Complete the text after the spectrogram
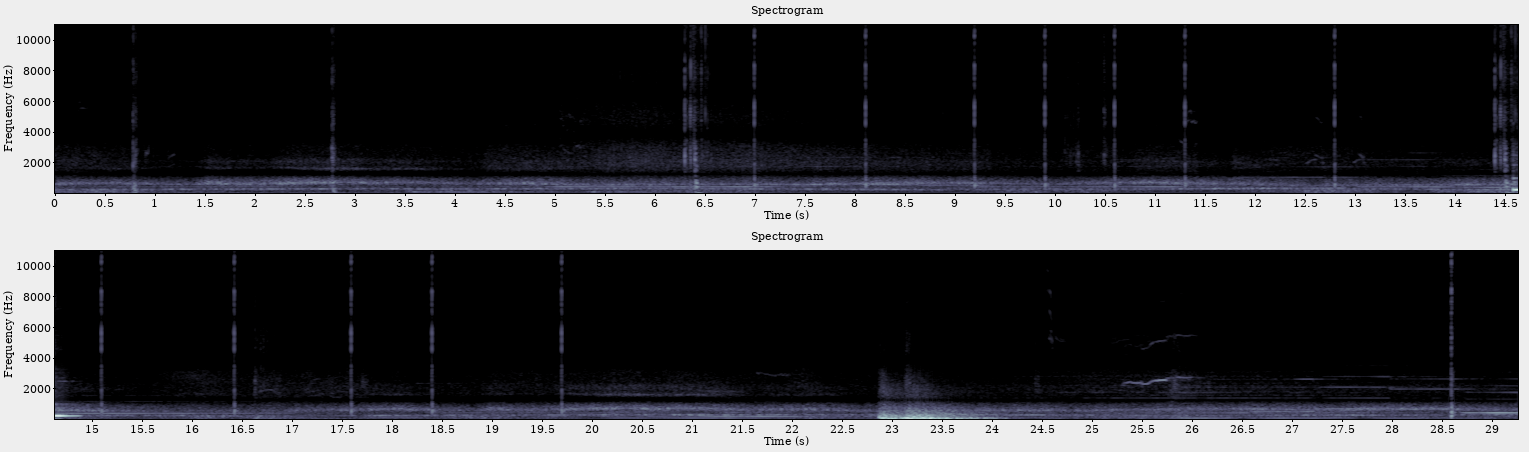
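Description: Wind blows in gusts that swell and fade.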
